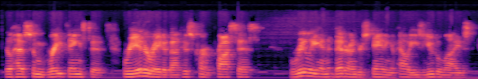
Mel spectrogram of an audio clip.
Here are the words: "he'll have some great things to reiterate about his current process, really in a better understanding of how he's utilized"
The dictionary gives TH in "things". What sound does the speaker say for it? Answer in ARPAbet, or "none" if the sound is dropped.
TH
